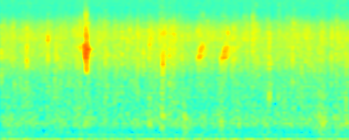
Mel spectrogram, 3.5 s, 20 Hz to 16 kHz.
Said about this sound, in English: And these are the three type 3 birds in cell number 3.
